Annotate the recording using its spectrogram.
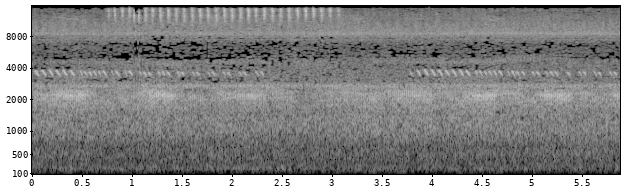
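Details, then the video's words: Insect song as a fast, very high buzzing trill lasting a few seconds, joined by a lower rapid pulsed trill and scattered chirps over a steady hiss. "SINGING OF INSECTS"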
